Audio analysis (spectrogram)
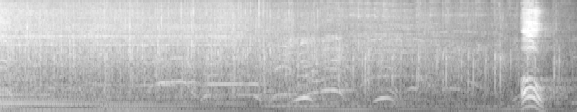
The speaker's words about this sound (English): And if you know that he's more than enough, clap your hands and give God praise right now. Come on.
